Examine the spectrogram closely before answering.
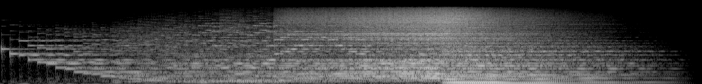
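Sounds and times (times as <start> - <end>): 
techno music: 0.9 - 6.7.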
